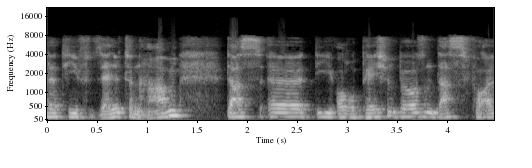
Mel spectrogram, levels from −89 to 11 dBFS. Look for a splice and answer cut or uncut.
uncut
